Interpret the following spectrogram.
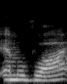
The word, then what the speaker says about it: émouvoir: Now, the word emotion actually comes from a French term, the old French word meaning émouvoir, pronounced émouvoir, and it means to stir up.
